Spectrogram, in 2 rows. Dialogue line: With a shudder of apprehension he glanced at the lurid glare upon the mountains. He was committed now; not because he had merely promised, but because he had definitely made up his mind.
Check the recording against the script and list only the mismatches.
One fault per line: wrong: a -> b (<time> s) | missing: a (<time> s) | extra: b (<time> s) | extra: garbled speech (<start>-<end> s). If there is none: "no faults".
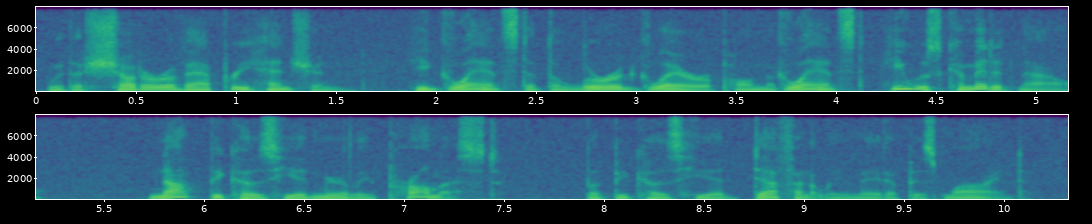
wrong: mountains -> glanced (3.7 s)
